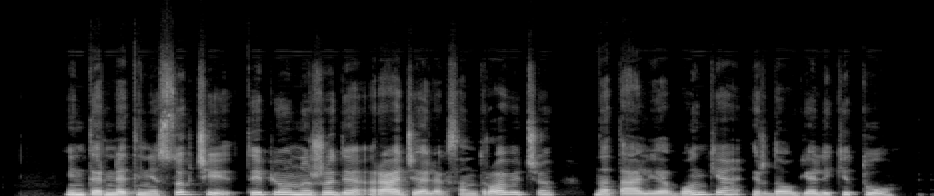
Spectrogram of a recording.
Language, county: Lithuanian, Kaunas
